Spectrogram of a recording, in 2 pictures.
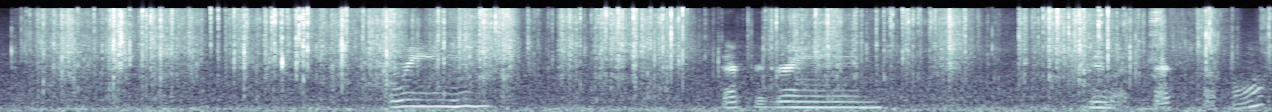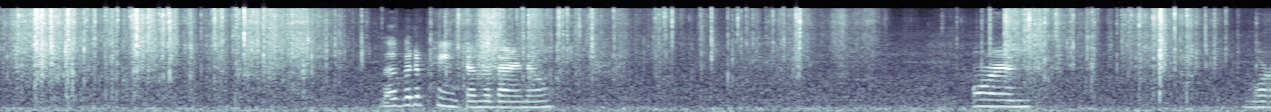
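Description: Plastic bags of beads crinkle and rustle in hands.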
